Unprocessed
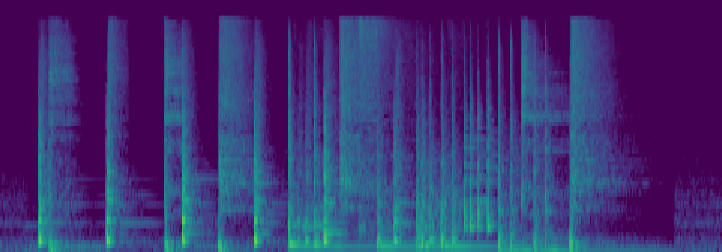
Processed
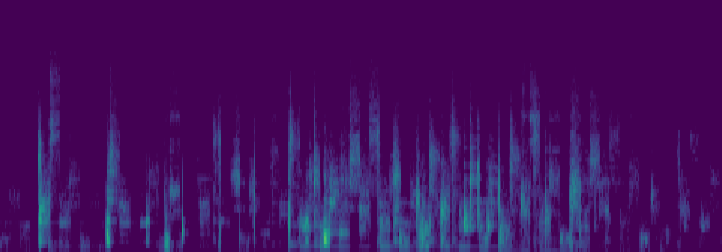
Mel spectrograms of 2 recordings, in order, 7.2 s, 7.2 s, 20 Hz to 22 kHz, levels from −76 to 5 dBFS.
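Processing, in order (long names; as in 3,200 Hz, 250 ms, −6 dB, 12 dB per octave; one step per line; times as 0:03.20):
0:01.74–0:02.78: gate with flip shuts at −15 dBFS, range −36 dB
on a send: repeating echo 1,071 ms, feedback 31%, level −18 dB
on the sum: band-pass on a step sequencer 10 Hz 270–2,400 Hz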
